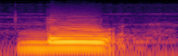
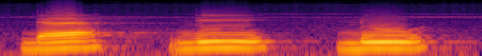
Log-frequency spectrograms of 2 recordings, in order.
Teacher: Dannya jangan ada udara tu, tapi da, di, du. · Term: dal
